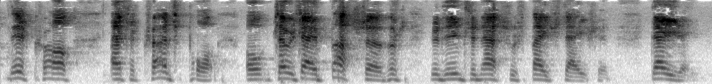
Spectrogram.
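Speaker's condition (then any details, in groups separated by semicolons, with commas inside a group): Clinically deaf; clinically deaf since school age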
